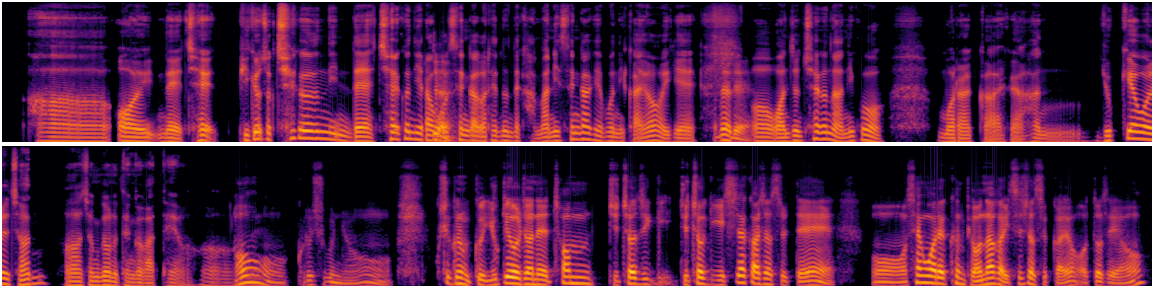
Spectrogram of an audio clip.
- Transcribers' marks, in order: teeth sucking
- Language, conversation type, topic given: Korean, advice, 잠들기 어려워 밤새 뒤척이는 이유는 무엇인가요?
- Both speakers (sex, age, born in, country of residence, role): male, 45-49, South Korea, United States, advisor; male, 50-54, South Korea, United States, user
